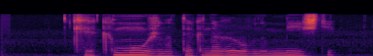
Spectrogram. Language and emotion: Russian, angry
